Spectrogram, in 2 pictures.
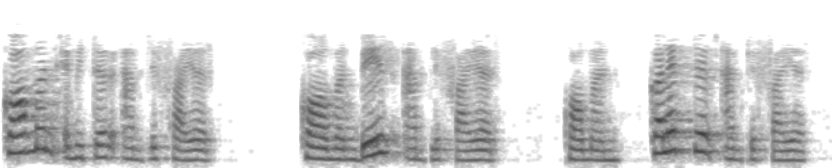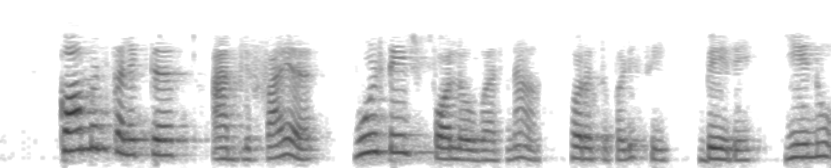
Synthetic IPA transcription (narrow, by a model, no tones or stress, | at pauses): kaːmənemiʈɐɾæ̃mplifajɐɾ | kɔːmɐnbeːsæ̰̃mplifajɐɾ | kɔːmɐn | kɐlek̚ʈəɾæ̃mplifajəɾ | kaːmənkɐlek̚ʈɐɾ | æ̃ːmplifajəɾ | ʋuːlʈeːd͡ʒfɔːloːʋɐɾna | hɔɾɐt̪upɐɽisi | beːɾe | jeːnu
